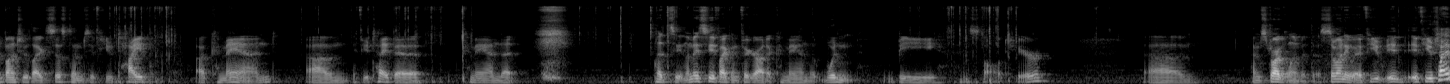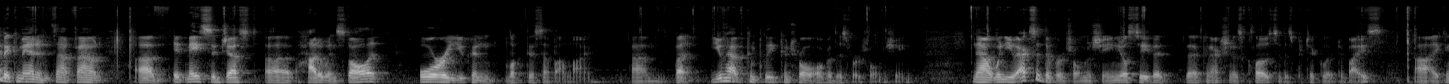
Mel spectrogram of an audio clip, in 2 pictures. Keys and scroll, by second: 0.8-2.1 typing, 3.8-4.8 typing, 6.2 g, 6.7 BackSpace, 9.3-10.5 typing, 24.4 ctrl+d, 28.4 Up, 28.6 Return.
